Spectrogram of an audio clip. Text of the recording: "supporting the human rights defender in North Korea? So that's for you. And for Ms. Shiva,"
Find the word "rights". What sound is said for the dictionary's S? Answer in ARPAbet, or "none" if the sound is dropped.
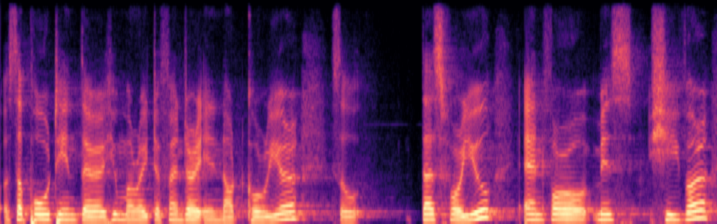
none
